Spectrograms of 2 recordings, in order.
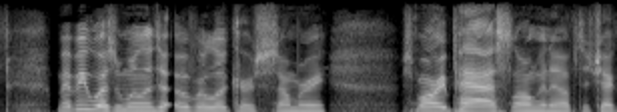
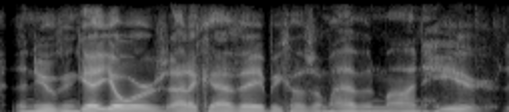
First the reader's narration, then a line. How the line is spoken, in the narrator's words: the other man said coolly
